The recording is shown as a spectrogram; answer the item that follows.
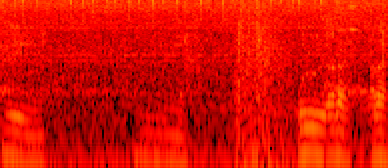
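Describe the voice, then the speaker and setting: A man's voice: very slow, loud music behind the voice. A man giving casual let's-play commentary, chatty, repeating words and exclaiming when startled. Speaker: gameplay streamer.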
